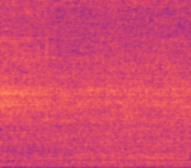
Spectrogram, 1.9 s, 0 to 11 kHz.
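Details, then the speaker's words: Kerosene/diesel forced-air heater on a modified sine wave inverter, about 125 V under load, 1.6 A, 110 W: constant even fan and burner roar, no sputter, pulsing or rattle; running properly, good heat. "it's a is running as far as I can tell exactly the same as it does off the wall power on this modified sine-wave burger is throwing up good heat"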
